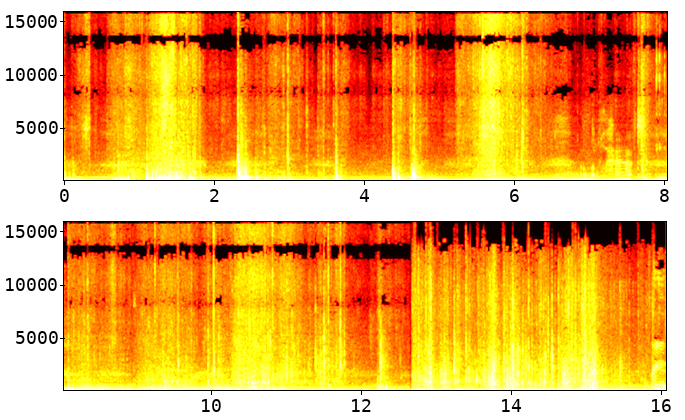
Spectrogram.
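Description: Black plastic trash bag rustling and crinkling as gloved hands dig through it, shifting clothes and toys inside, with several sharp knocks of objects knocking together in the first few seconds.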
